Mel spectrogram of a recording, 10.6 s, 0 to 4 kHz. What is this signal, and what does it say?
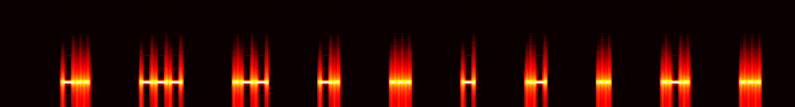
Morse code, heard as a keyed tone, about 25 wpm, spaced as for 10 wpm, 550 Hz. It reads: DOWNSTAIRS
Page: news headlines in morse code at 10 wpm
